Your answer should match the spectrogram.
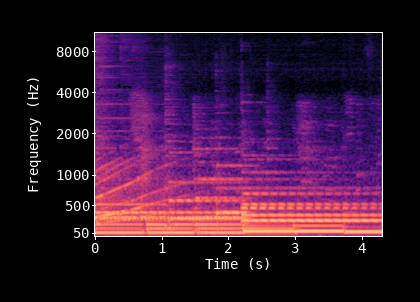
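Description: Live instrumental music: a keyboard plays held organ chords over a low bass line, while a lap-played acoustic slide guitar glides up in pitch in the first second. A little past two seconds in, the organ chord takes on a fast pulsing warble.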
